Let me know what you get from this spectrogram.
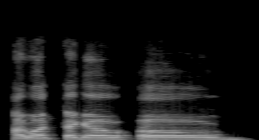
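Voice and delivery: high, loud wail. Acted. Bear after the wave wails to go home. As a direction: wail it like a miserable child.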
